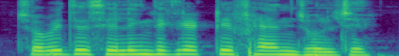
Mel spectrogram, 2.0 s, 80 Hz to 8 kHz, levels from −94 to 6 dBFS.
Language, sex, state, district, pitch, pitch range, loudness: Bengali, male, West Bengal, Alipurduar, 195 Hz, 165-200 Hz, -13 LUFS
